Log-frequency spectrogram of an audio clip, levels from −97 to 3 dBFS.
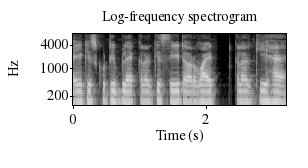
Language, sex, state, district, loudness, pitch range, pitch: Hindi, male, Jharkhand, Deoghar, -20 LUFS, 130-135 Hz, 130 Hz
